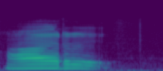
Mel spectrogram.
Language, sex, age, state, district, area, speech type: Tamil, female, 30-45, Tamil Nadu, Thoothukudi, urban, read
